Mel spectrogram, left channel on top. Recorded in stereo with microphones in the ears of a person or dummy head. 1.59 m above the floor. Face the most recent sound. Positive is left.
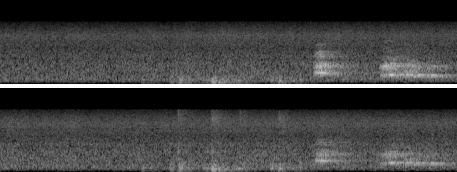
turn(degrees=40)  # may be behind; listen again after turning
